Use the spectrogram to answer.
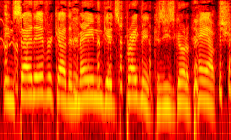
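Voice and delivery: bad put-on South African accent; mock South African accent. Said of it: "our version of the South African accent".

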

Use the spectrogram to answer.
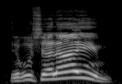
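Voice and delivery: loud, slow call to the crowd; rally the room with one word. Real, not acted. Calls out to the crowd.

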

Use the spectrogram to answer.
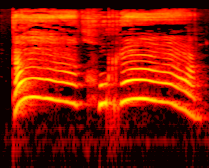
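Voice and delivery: very high, loud drawn-out hurray; squealed whoop of delight; excited child's cheer. Acted. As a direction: cheer like an overjoyed little boy. Child cheers at going home.

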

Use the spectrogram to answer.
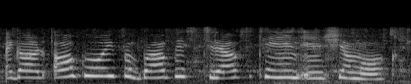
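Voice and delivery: ordinary talk

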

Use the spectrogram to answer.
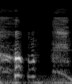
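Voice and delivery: short high burst of laughter; quick high laugh. Real, not acted. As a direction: laugh at yourself. Laughs at her own claim.

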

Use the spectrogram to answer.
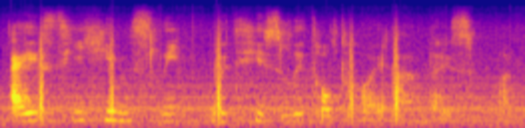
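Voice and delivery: soft, unvoiced whisper; tender whisper. Mother describing her sleeping boy in a whisper. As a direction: whisper as if not to wake him.

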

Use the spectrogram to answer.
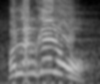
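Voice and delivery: high, loud shout at the crossbar. Real, not acted. Gamer yelling as his shot hits the crossbar. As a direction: yell it out as the ball hits the bar.

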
